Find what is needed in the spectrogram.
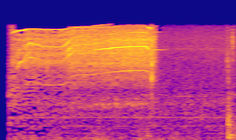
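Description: Electric bow thruster motor running with a high-pitched whine that steps up in pitch about half a second in, then cuts off suddenly after about a second and a half.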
